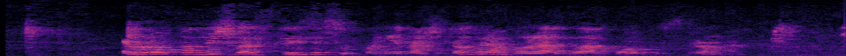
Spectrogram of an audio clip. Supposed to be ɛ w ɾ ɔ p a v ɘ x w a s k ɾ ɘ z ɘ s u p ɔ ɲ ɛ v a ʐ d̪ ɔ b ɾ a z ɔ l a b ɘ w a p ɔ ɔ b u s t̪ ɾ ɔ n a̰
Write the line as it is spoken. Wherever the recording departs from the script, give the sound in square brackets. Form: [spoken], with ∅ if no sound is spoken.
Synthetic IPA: ɛ w ɾ ɔ p a v ɘ [ʂ] w a s k ɾ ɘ z ɘ s u p ɔ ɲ ɛ v a ʐ d̪ ɔ b ɾ a [v] ɔ l a b ɘ w a p ɔ ɔ b u s t̪ ɾ ɔ n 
